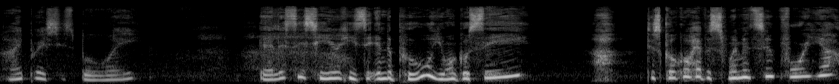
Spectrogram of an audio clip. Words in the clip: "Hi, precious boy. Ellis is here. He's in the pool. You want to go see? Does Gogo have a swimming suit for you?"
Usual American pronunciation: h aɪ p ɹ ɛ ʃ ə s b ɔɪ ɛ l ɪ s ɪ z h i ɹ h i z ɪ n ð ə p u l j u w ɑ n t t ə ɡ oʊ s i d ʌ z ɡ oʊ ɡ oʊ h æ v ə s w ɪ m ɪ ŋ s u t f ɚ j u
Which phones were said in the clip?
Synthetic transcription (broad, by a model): h aɪ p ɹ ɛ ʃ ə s b ɔɪ ɛ l ɪ s ɪ z h i ɹ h i z ɪ n ð ə p u l j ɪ w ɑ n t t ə ɡ oʊ s i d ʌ s ɡ oʊ ɡ oʊ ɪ v ə s w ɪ m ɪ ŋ s u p f ɚ j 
